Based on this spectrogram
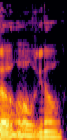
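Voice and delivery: George Lucas. Retold or imitated. Podcaster mimicking director at the hairstylists, half-hearted impression. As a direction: attempt a voice and give up on it. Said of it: "I can't do his voice".

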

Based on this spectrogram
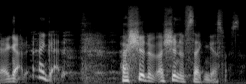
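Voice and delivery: ordinary talk, nothing marked

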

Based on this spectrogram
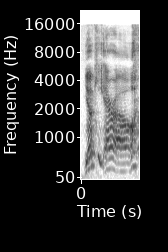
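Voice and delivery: put-on slow, drawn-out California Valley Girl Spanish. Shown as a demonstration. Host showing off her favorite Spanish, mock Valley Girl accent. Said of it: "Valley Girl accent ever".

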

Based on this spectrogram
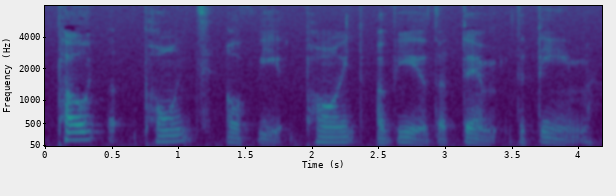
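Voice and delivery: ordinary talk, nothing marked

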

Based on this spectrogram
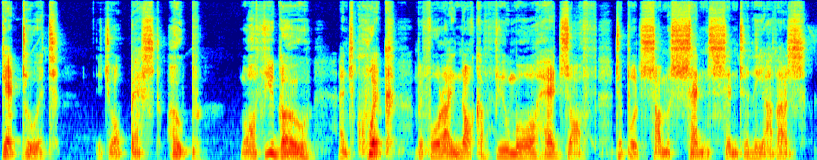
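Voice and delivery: gruff orc chief giving orders; Ugluk the orc captain. Acted. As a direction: bark orders at the cowardly Northerners. Ugluk orders Northerners away.

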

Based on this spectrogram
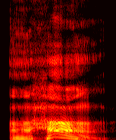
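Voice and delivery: loud, scornful triumphant aha; mocking. The witch springs on the prince, loud scornful aha. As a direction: gloat at the caught intruder. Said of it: "rief sie höhnisch".

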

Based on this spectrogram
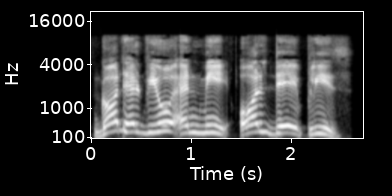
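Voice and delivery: put-on high, slow child's voice; a little boy repeating earnestly, slowly; small boy. A narrator's reading. Boy mimics the narrator.

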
